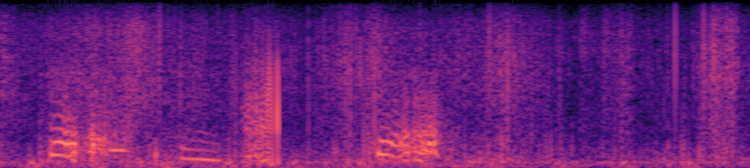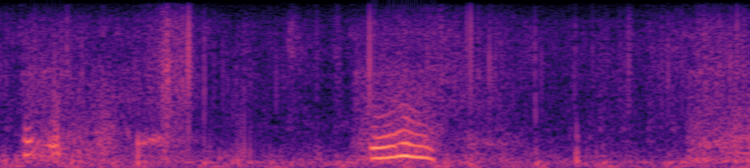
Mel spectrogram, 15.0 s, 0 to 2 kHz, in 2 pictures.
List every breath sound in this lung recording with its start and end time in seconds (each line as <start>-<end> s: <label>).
0.38-1.31 s: inhalation
0.38-1.31 s: wheeze
1.67-2.26 s: exhalation
1.67-2.26 s: rhonchi
3.49-4.46 s: inhalation
3.72-4.46 s: rhonchi
7.72-8.84 s: inhalation
8.84-9.53 s: exhalation
11.18-12.01 s: inhalation
11.18-12.01 s: wheeze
